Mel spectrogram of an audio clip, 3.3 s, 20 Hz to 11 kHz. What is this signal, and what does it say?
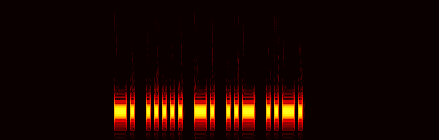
Morse code, heard as a keyed tone, about 40 wpm, 700 Hz. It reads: N5NUF
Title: USA Call Signs - 5 Characters - Repeated 3x - 40wpm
